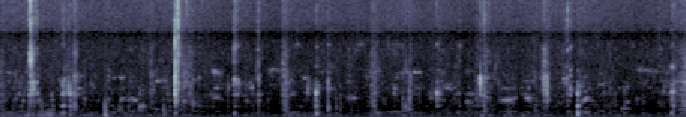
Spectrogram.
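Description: A person chewing a mouthful of sandwich: faint, irregular mouth clicks and smacks.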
